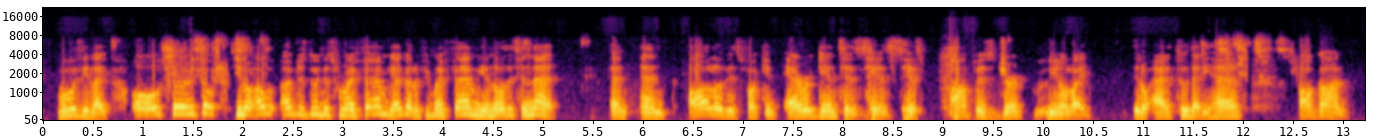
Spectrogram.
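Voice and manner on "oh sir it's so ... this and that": mock tearful, babyish, high-pitched blubbering. Imitating a man caught by a cop: imitating someone crying like a baby. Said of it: "crying like a little baby".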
